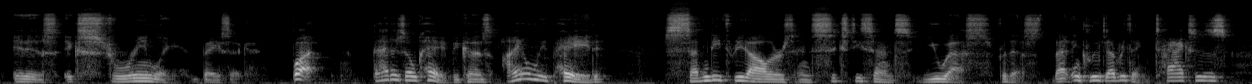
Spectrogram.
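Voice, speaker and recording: On a very clean recording with a silent background, a man speaks quietly and somewhat breathily at fairly high pitch and a fairly slow pace, with very wide pitch swings. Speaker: travel vlogger. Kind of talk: hotel room tour. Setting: hotel room. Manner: quiet, subdued.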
